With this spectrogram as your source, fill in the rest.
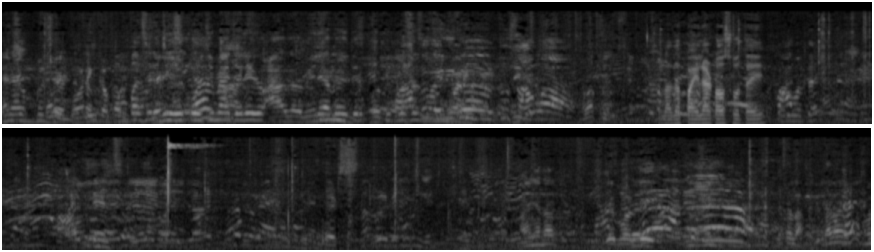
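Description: Several young men chatter and call out nearby.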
